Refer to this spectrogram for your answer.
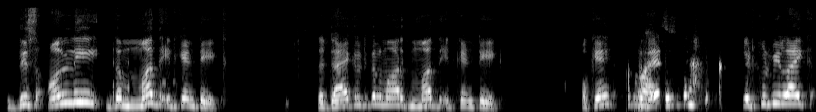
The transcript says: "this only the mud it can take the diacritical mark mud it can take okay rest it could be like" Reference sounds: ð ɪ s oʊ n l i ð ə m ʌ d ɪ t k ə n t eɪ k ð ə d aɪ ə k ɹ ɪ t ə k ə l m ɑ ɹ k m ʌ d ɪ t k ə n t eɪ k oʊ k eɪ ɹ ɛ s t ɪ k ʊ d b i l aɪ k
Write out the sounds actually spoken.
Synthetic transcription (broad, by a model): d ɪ s oʊ n l i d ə m ʌ d ɪ t k ə n t eɪ k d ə d aɪ ə k ɹ ɪ t ə k ə l m ɑ ɹ k m ʌ d ɪ t k ə n t eɪ k oʊ k eɪ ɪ t k ʊ d b i l aɪ k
